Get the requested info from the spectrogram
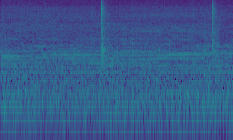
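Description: Wheeled robot's electric drive motors running steadily as it turns and drives along, with a low hum and two short sharp clicks about two seconds apart.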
